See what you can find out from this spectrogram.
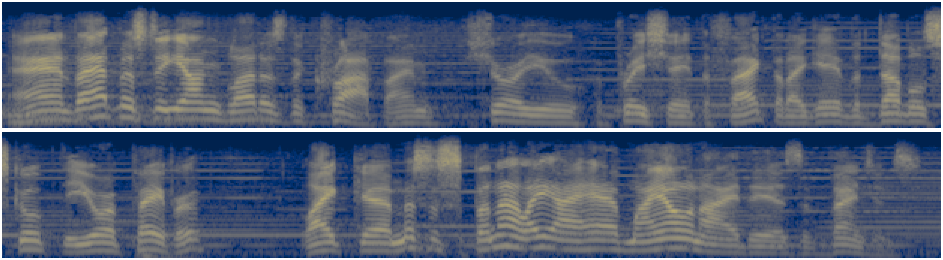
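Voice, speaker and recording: An actor playing a sardonic, fast-talking private detective in a punchy, exasperated 1940s radio style. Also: male voice, medium pitch, expressive, music in the background, natural voice. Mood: wry, confident. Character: fast-talking, wisecracking, hard-boiled male private detective. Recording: muffled vintage 1940s radio recording.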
